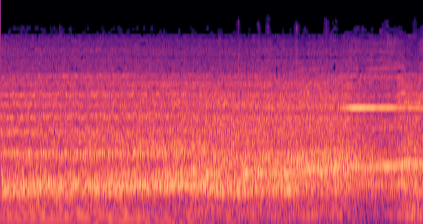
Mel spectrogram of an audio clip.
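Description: A live band's sustained closing chord ringing out: steady held tones with a slight glide, and a high held note coming in near the end. It is heard through an audience recording in a large arena.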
